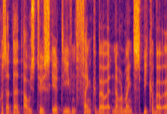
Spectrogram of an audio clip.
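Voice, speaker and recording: A man with a Scottish accent speaks with a fairly low pitch and fairly even intonation. The recording is very clean, with a silent background. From Scotland. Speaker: social media influencer and business owner. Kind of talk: podcast interview answer.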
